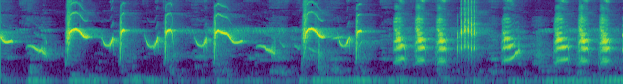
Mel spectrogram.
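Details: Long-tailed shrike singing a lure song meant to provoke rival shrikes: looping wavy whistles repeated about once per second, then a fast series of harsh, chattering notes, over a faint low hum.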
